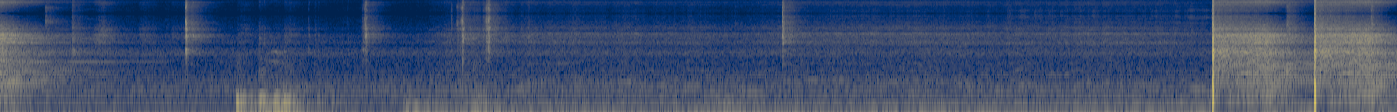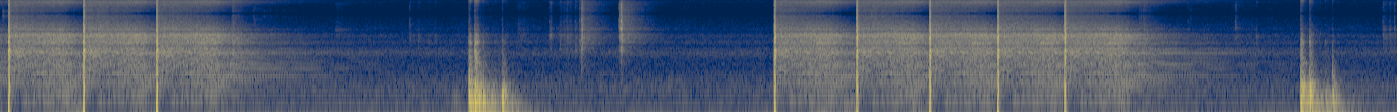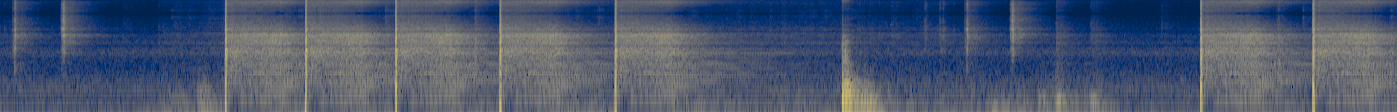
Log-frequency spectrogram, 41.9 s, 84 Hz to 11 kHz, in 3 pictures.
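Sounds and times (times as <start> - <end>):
pistol shots echoing indoors: 0.0 - 1.1, 12.1 - 17.3, 21.7 - 26.4, 30.2 - 35.8, 39.9 - 41.9
dull thumps: 36.4 - 36.8.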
